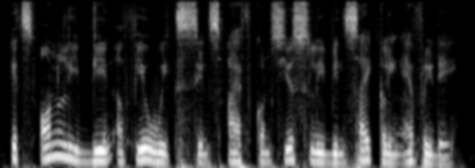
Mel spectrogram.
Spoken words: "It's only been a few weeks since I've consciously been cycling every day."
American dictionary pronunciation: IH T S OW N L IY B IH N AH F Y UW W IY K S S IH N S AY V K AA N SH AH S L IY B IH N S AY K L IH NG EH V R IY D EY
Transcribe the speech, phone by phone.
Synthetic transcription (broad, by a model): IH T S OW N L IY B IH N AH F Y UW W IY K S S IH N S AY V K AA N S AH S L IY B IH N S AY K L IH NG EH V R IY D EY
